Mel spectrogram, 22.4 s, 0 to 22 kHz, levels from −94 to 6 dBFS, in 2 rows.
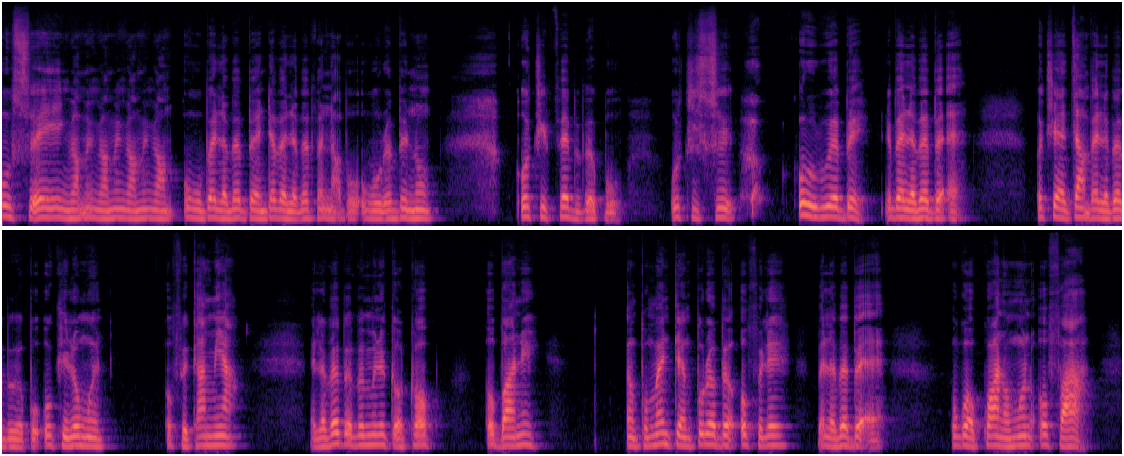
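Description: No technical faults can be heard anywhere in this speech recording, so there are none to describe in time order.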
